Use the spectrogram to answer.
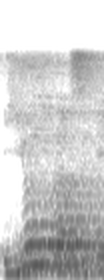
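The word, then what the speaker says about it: university: जैसे यूनिवर्सिटी, देखिए यूनिवर्सिटी लिखा तो गया है यू से, वावल है, लेकिन इसका उच्चारण य से हो जा रहा है यूनिवर्सिटी।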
